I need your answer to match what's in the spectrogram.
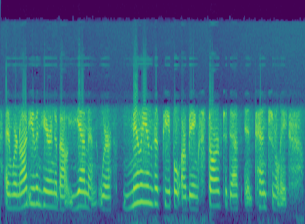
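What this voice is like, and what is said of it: Militant, forceful tone. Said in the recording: “my militant tone of voice”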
